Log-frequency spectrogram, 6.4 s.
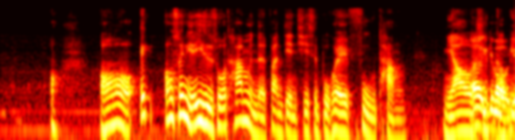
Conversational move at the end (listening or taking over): taking over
